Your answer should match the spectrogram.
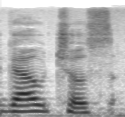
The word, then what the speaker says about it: gauchos: I've read about, what are they, gauchos? Am I saying that correctly? – The gauchos.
